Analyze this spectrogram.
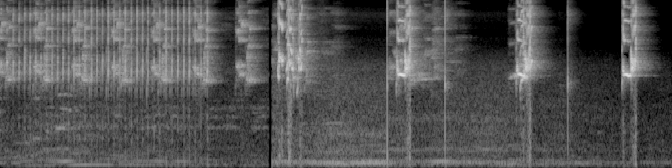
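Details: Lovebird, fighter type, used to provoke a lazy lovebird into singing; quick high chatter for three seconds, then separate harsh squawks about every one and a half seconds, with a low hum beneath.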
